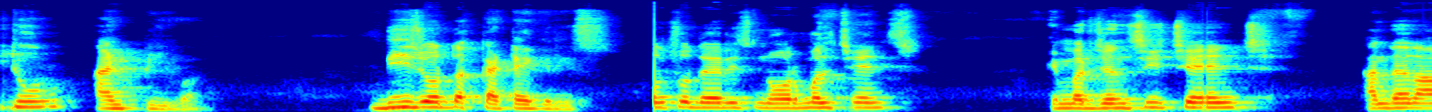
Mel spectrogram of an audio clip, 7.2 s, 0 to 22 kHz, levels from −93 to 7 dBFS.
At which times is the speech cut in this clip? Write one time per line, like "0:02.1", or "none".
0:03.3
